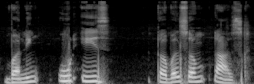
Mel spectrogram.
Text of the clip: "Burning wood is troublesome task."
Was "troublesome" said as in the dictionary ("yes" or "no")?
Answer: no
